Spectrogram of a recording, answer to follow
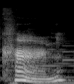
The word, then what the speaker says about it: cairn: So, pronounced Kern, borrowed from Scotland, Scots Gaelic.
